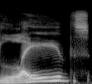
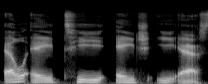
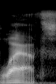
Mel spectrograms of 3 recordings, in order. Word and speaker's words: lathes: The word lathes is spelled l a t h e s. The a is a long sound and the t h actually vibrates in your throat. It rhymes with the word bathes.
